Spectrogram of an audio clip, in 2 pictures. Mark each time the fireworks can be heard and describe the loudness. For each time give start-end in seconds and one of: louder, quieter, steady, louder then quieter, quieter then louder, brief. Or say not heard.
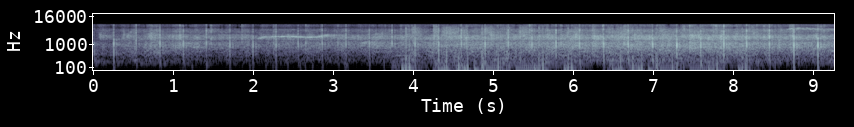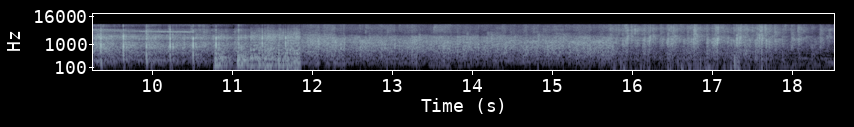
3.7-11.9 quieter then louder.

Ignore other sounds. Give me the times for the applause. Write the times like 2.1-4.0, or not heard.
0.0-18.4.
